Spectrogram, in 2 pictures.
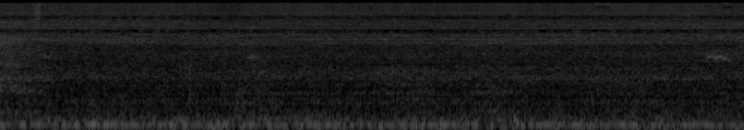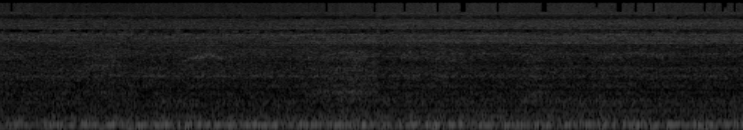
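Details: Gas boiler during a tune-up, firing before the gas pressure check and before it was fully hot; the two circulators run and the return piping comes back hot. Steady low burner roar with an even rumble, no popping, surging or whistles: normal firing.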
